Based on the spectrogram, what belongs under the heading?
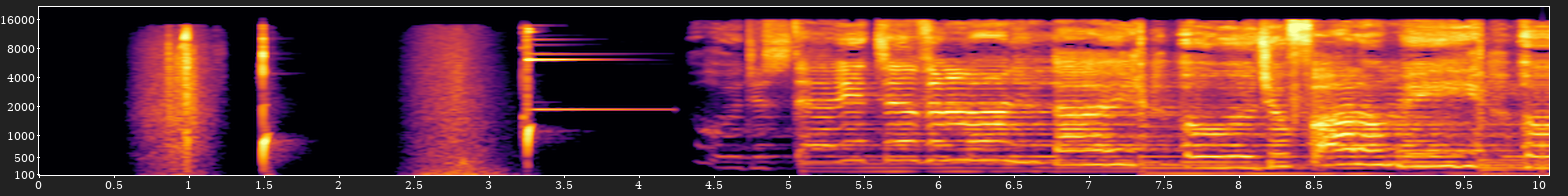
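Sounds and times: sharp plop: 1.5 - 1.9
high bell-like ding: 3.3 - 4.3.

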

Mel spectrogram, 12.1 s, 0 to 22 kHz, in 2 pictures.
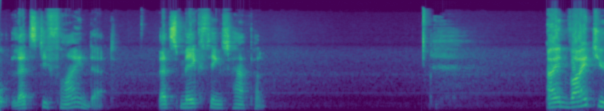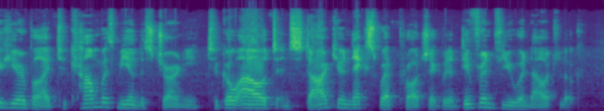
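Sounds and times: person breathing in: 4.2 - 4.9.

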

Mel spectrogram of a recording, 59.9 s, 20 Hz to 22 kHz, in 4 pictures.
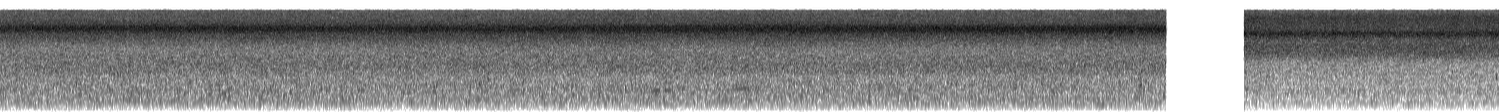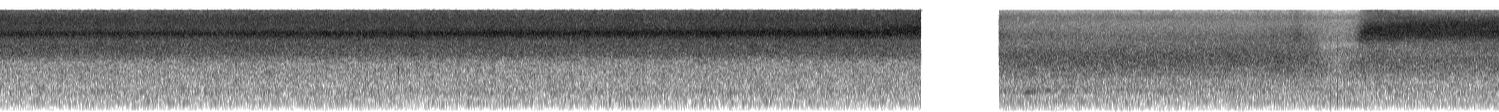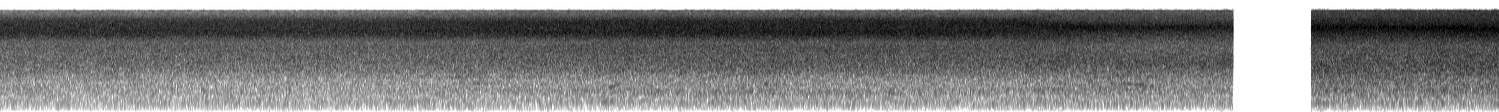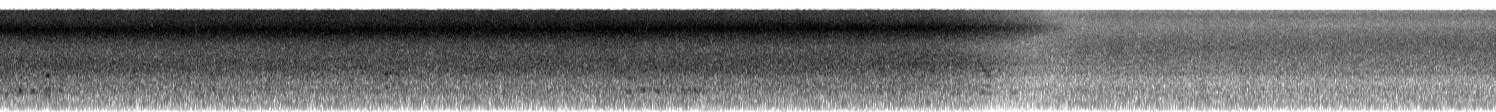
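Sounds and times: waterfall rushing: 0.0 - 11.7, 25.0 - 42.4, 43.1 - 59.9.

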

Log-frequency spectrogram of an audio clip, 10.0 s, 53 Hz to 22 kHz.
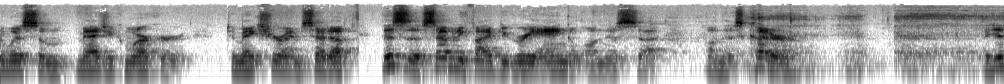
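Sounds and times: man speaking: 0.0 - 8.2
grinder wheel rubbing scrape: 7.4 - 10.0.

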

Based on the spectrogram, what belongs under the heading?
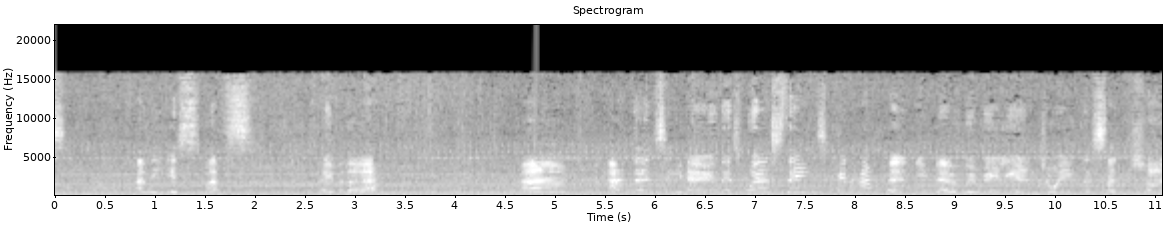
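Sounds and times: boat engine droning: 0.0 - 11.0
woman's voice: 0.8 - 2.0, 2.6 - 3.3, 4.6 - 11.0.

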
